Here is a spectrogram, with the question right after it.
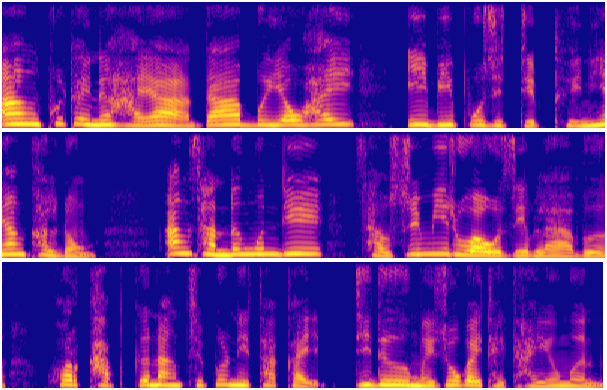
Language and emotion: Bodo, surprised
